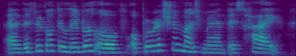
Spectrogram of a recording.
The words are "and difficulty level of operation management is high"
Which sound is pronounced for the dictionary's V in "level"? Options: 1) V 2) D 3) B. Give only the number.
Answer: 3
